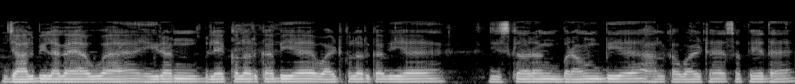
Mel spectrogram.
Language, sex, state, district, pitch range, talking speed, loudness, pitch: Hindi, male, Bihar, West Champaran, 125-130 Hz, 195 wpm, -15 LUFS, 130 Hz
